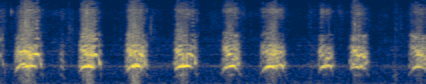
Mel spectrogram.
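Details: Beagle Harrier in a ploughed field barking steadily, nine full-throated ringing barks roughly every half second with no other sounds.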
